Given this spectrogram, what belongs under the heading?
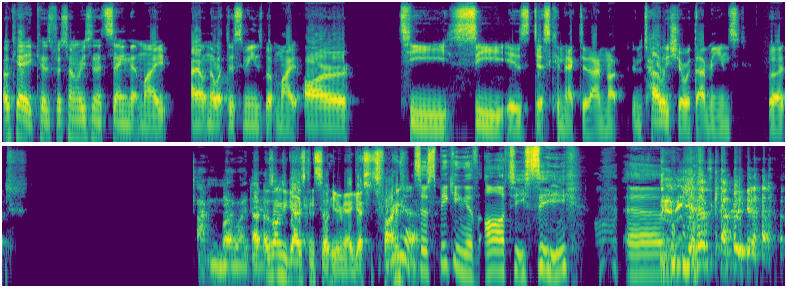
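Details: Adult male speaker; Typical speech.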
